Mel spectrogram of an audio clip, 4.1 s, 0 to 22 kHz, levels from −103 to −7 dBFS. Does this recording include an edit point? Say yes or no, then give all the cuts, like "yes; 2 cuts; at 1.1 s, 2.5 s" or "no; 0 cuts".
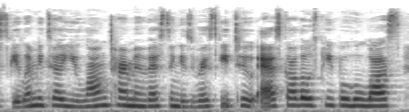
no; 0 cuts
